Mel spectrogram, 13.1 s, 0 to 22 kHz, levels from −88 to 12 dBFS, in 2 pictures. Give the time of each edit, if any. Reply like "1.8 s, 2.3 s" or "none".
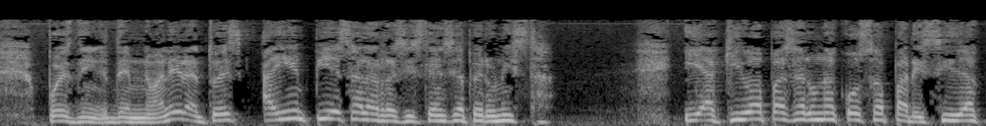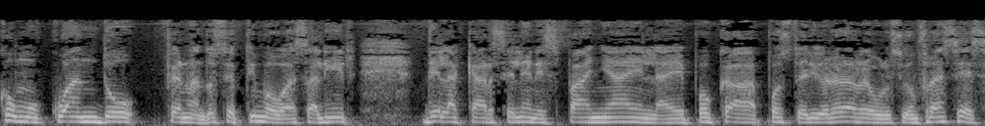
4.5 s, 7.6 s

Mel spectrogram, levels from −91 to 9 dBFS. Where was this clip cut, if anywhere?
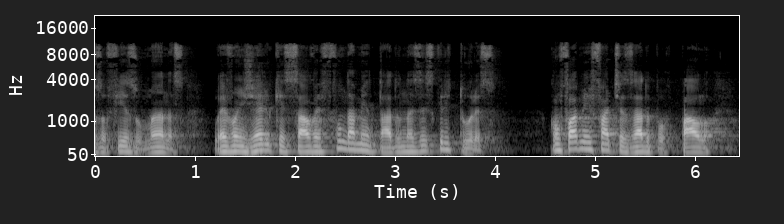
none

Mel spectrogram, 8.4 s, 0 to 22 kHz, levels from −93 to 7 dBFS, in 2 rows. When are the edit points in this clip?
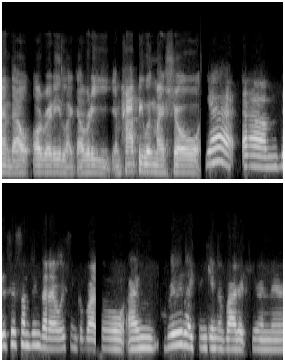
3.0 s, 5.6 s

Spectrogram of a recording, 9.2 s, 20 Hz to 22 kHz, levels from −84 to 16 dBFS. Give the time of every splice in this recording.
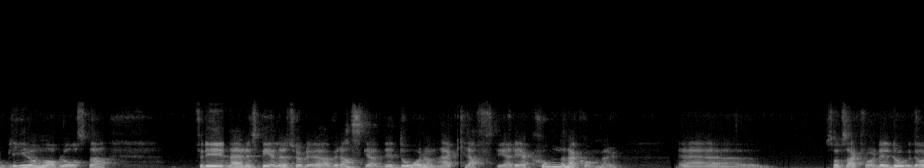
2.2 s

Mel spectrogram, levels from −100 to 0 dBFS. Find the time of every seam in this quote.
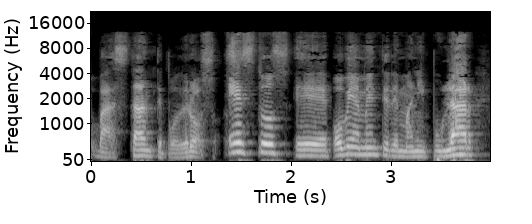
1.3 s, 2.4 s

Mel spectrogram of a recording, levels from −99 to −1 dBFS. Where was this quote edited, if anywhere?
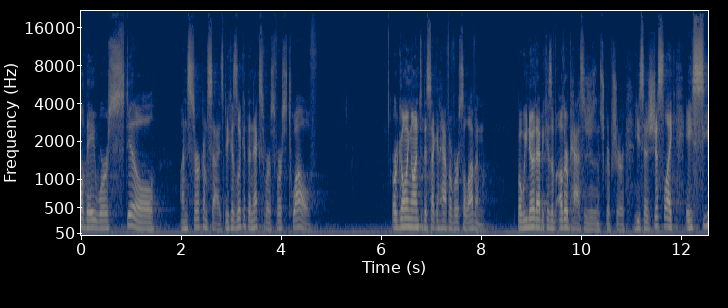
8.7 s, 11.1 s

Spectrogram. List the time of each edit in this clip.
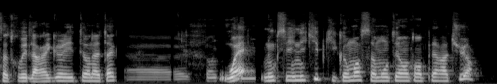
1.2 s, 2.5 s

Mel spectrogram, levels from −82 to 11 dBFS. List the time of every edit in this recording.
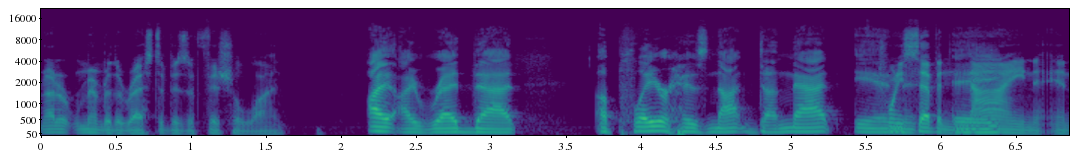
2.4 s

